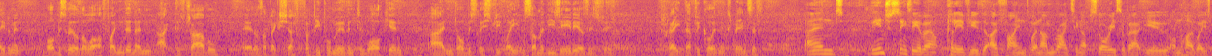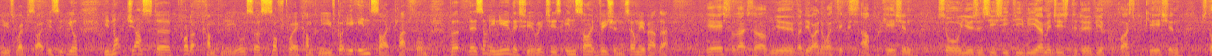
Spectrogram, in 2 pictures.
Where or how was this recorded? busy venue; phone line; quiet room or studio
busy venue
